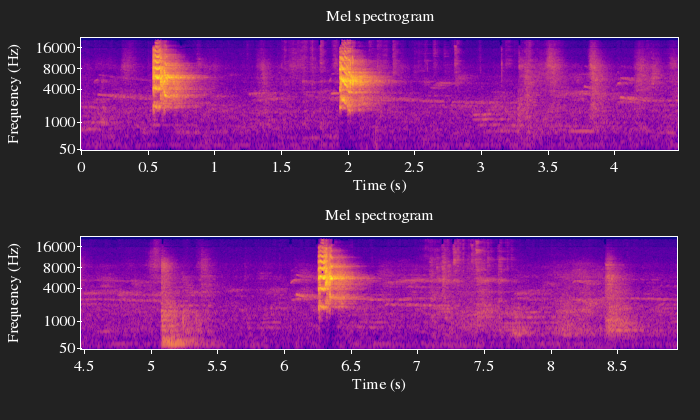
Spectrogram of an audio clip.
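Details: Breeding pair of lovebirds chirping: a few sharp, very high shrill chirps spaced one to four seconds apart, with a low thud and faint softer calls between.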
